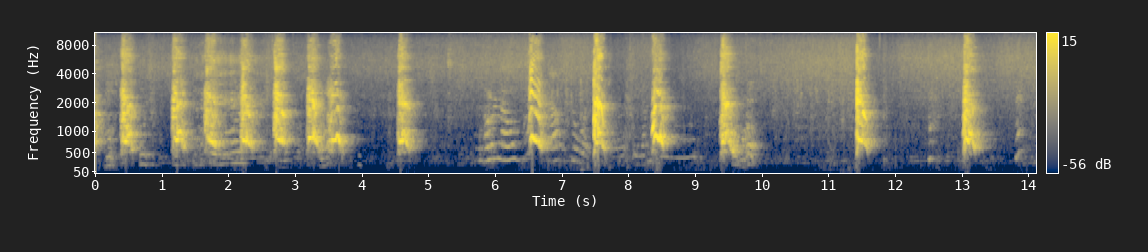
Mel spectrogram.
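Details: Excited Corgi barking indoors while chasing a laser during play: a fast run of sharp, broadband barks, then sparser single barks spaced a second or two apart, with a few whiny yelps in between.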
